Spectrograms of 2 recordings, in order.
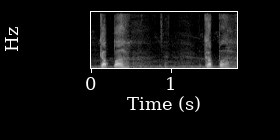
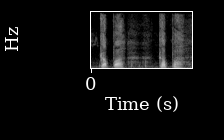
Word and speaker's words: kapakapa: final all right so repeat after me Co cuppa cuppa right just remember to-- supper supper all right again Co cuppa cuppa go got buck upper go cut back upper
